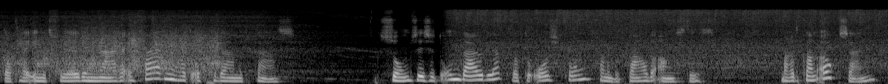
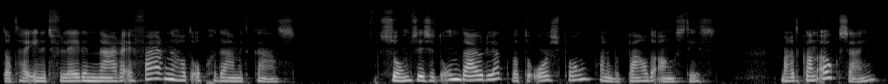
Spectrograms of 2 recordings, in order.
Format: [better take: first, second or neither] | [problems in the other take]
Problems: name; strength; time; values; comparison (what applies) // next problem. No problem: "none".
second | household noises; loud; throughout; 9 dB below the speech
